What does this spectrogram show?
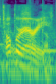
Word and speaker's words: topiary: Oh, yes. Topiary. Okay, yes. You can see where I went wrong. Yeah, it's kind of like potpourri. Yeah.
